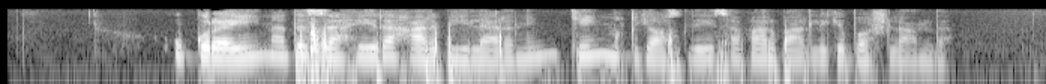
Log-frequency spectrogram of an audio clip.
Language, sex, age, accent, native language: Uzbek, female, 25-34, Farg'ona, Uzbek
